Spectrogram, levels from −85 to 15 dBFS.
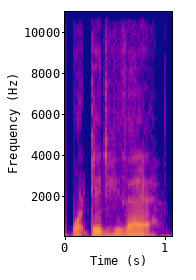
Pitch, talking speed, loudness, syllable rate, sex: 110 Hz, 225 wpm, -16 LUFS, 5.9 syllables/s, male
